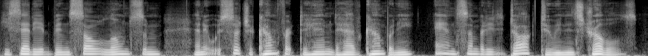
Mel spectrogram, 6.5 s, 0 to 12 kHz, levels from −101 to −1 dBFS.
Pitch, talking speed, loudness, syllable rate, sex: 135 Hz, 240 wpm, -20 LUFS, 6.2 syllables/s, male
